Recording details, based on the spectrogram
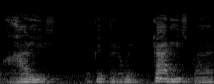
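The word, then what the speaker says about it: χάρις: Que la hemos leído, es la palabra charis, o pronunciado en griego charis, ¿okay?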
